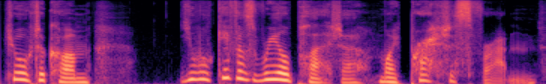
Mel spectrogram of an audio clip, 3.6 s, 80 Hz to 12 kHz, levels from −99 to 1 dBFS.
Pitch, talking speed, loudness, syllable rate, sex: 205 Hz, 215 wpm, -20 LUFS, 5.6 syllables/s, female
